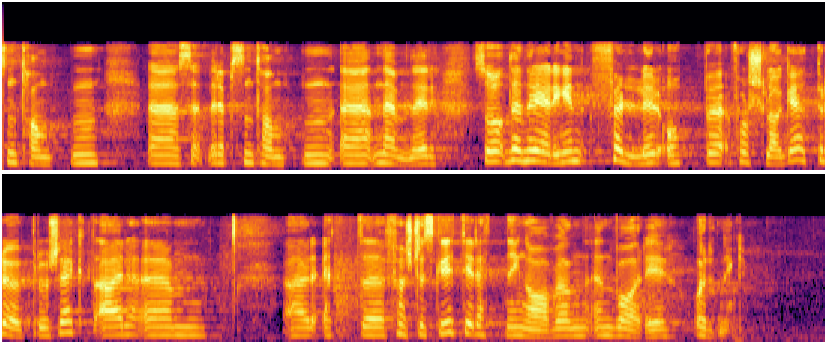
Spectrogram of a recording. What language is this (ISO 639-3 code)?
nor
